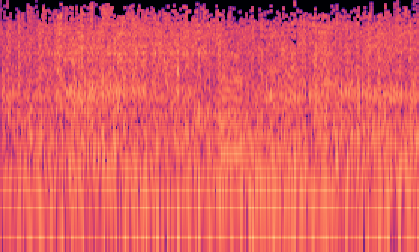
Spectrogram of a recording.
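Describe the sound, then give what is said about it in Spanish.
A helicopter flies over a valley during a rescue, producing a loud, steady rotor drone with a faint rhythmic pulsing that fills the whole stretch without a break. “El helicóptero sobrevuela el valle.”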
